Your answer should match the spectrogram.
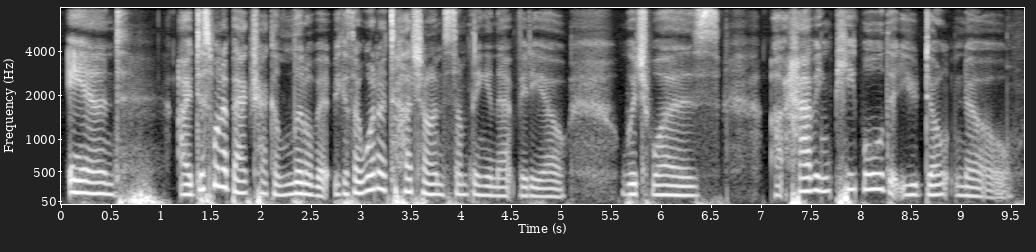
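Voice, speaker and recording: A woman's voice: low voice, expressive, moderate pace, no echo. A woman in her thirties hosting a writing vlog, a little congested from a cold, talking thoughtfully and meandering with fillers. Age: 30s. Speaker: writing channel host. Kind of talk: casual talking-head vlog.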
